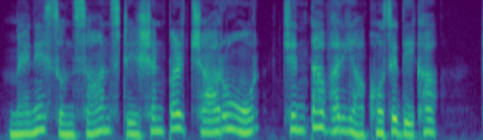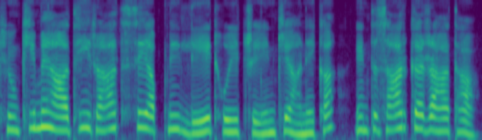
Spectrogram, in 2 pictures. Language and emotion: Hindi, fearful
